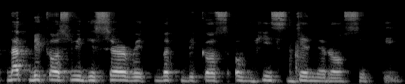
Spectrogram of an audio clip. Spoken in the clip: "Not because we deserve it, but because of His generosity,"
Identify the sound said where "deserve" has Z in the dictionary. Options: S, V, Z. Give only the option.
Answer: S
